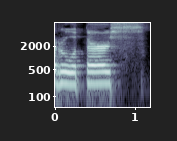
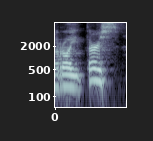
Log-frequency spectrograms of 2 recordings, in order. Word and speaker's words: Reuters: Reuters ha. Hindi routers. Kung magdunong-dunungan ka lang naman dapat alamin mo muna yung tamang pagbigkas kasi perfect kayo ba nagtalitanuhan kayo o hindi niyo alam ang tamang bigas ng Reuters. Kung writer ka lahat ng writers alam nila kung paano bigkasin ang Reuters.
